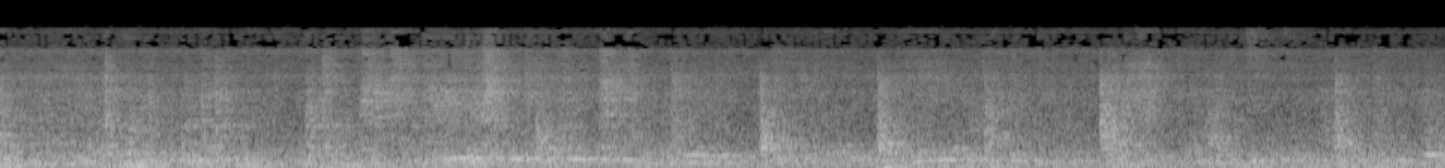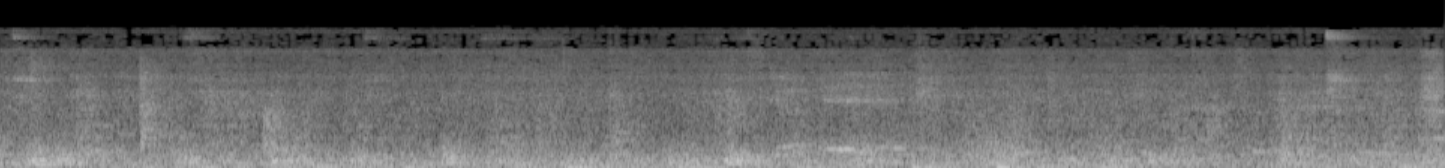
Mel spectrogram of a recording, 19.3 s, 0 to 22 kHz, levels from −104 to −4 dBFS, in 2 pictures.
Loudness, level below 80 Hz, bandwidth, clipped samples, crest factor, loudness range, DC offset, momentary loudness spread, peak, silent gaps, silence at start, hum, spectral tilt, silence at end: -36 LUFS; -42 dBFS; 11.5 kHz; under 0.1%; 16 dB; 3 LU; under 0.1%; 5 LU; -20 dBFS; none; 0 s; none; -5 dB/octave; 0 s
